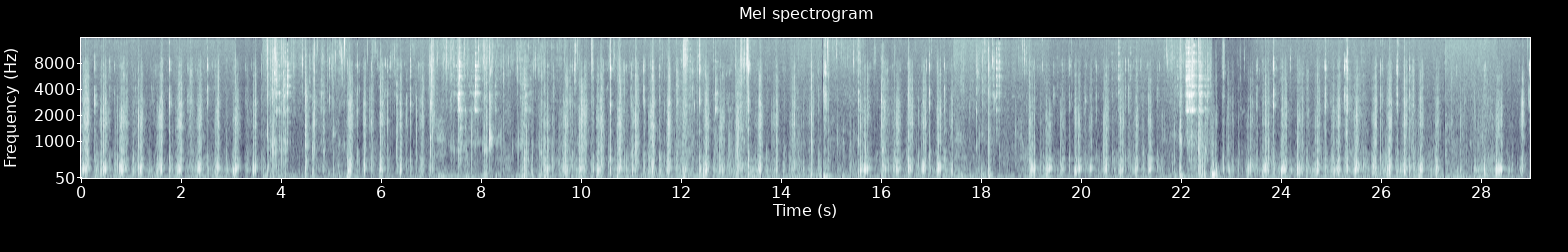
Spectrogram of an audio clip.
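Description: Close-miked chewing of pieces of chalk and clay with a creamy paste: a dense run of rapid crunches, broken by short pauses a few seconds in and again about three-quarters through.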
